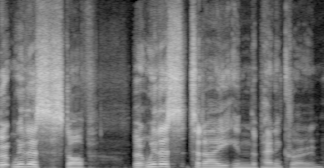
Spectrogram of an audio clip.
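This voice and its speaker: A man speaks with an Australian accent. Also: dry, close sound with no echo. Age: 40s. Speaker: podcast host. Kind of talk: casual chat.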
